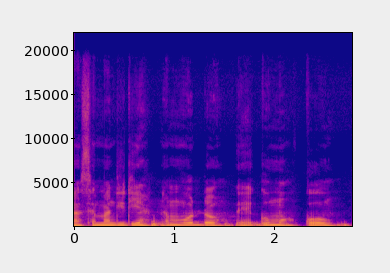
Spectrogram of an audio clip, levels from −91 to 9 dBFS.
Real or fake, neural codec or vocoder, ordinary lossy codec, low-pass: fake; vocoder, 44.1 kHz, 128 mel bands, Pupu-Vocoder; none; 19.8 kHz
